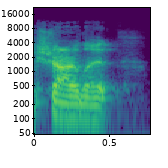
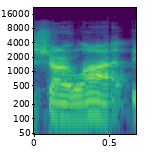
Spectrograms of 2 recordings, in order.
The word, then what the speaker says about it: Charlotte: It's spelled like Charlotte, but they pronounce it Charlotte because of the French-Canadian influence.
